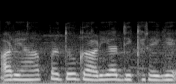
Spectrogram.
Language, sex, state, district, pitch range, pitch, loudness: Hindi, female, Uttar Pradesh, Hamirpur, 215-225 Hz, 220 Hz, -14 LUFS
